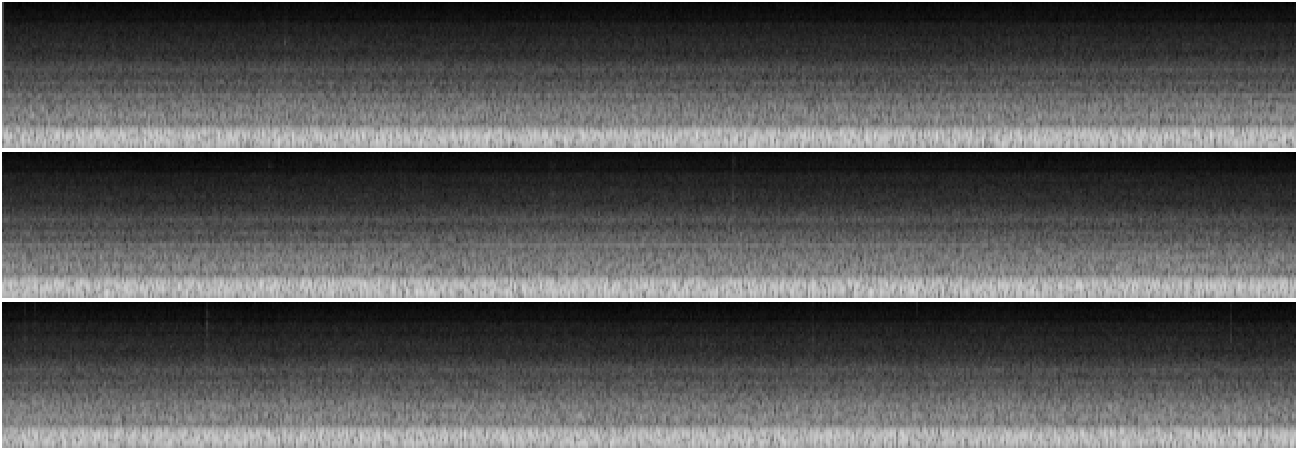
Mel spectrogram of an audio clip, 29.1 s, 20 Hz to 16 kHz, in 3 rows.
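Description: Steady drone of a Boeing 757-200's jet engines and airflow heard from inside the passenger cabin in flight, heavy and low, with a faint steady whine above it.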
